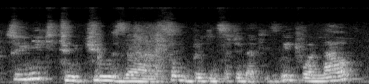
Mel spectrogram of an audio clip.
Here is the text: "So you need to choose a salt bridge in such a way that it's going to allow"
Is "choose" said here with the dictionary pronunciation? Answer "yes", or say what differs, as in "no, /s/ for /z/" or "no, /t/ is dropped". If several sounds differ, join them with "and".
yes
